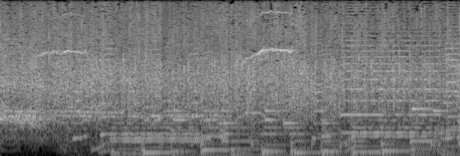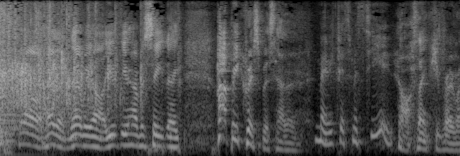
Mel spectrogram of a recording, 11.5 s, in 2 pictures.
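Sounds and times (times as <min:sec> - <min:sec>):
audience applause at a Christmas show: 0:00.0 - 0:08.0
music: 0:00.7 - 0:07.0
speech: 0:06.8 - 0:11.4.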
